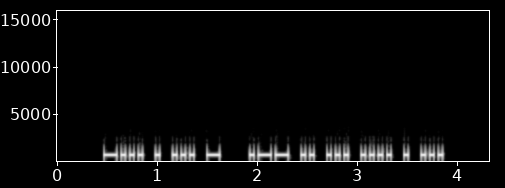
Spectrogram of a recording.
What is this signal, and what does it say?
Morse code, heard as a keyed tone, about 28 wpm, 700 Hz. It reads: BEST WISHES
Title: Common QSO Phrases 28wpm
